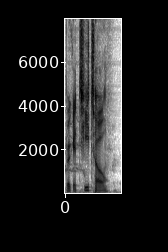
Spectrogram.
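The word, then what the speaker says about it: Sprigatito: falling in love with sprigga tito it's brigatito oh i also like that's also like so different than what i thought the pronunciation was what did you think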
